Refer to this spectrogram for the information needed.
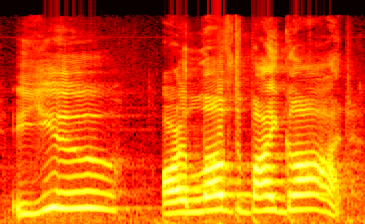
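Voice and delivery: each word drawn out, weight on loved; preacher's slow, deliberate scripture emphasis. Acted. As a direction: let "you are loved by God" land slowly, stressing loved. Preacher stresses scripture line.

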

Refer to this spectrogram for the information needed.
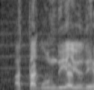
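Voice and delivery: ordinary delivery

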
